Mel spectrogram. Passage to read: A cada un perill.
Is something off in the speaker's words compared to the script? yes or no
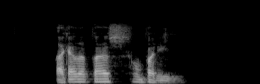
yes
